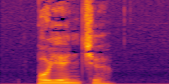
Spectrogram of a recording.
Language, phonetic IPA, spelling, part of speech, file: Polish, [pɔˈjɛ̇̃ɲt͡ɕɛ], pojęcie, noun, Pl-pojęcie.ogg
